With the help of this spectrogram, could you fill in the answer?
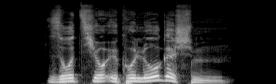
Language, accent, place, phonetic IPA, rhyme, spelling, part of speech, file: German, Germany, Berlin, [zot͡si̯oʔøkoˈloːɡɪʃm̩], -oːɡɪʃm̩, sozioökologischem, adjective, De-sozioökologischem.ogg
- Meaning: strong dative masculine/neuter singular of sozioökologisch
